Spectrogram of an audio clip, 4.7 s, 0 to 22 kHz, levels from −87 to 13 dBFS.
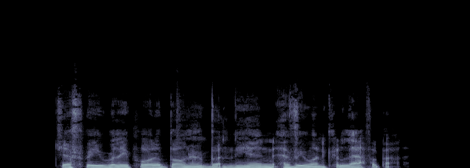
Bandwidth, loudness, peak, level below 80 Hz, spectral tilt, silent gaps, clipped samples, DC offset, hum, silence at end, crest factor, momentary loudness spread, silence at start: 9.8 kHz; -24 LUFS; -12 dBFS; -56 dBFS; -7.5 dB/octave; none; under 0.1%; under 0.1%; none; 0.8 s; 12 dB; 6 LU; 0.6 s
